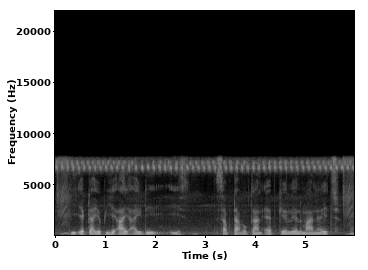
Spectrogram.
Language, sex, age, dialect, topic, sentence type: Maithili, male, 18-24, Southern/Standard, banking, question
